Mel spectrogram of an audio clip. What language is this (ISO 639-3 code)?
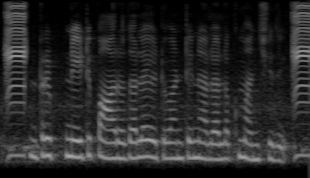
tel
